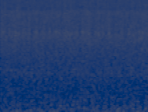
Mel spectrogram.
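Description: Near silence: the audio is effectively dead quiet, with no sound events.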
